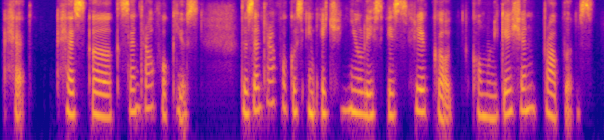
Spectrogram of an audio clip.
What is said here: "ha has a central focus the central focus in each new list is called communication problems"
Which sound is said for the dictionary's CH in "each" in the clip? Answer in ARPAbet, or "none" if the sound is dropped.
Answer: CH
